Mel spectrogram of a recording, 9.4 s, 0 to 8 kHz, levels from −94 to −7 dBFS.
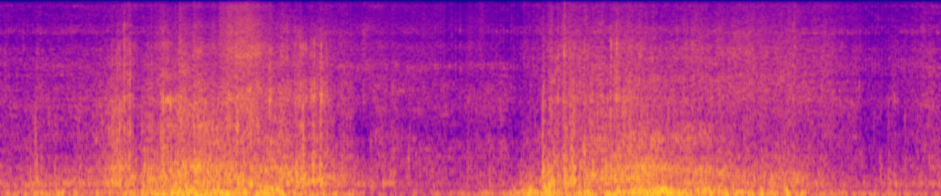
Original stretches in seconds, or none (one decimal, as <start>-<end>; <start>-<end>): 0.0-1.5; 2.8-3.5; 4.8-9.4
